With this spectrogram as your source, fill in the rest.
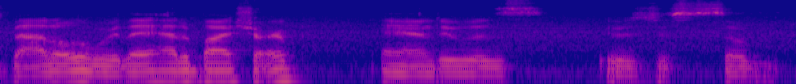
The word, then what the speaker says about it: Bisharp: I guess Bisharp, because it's supposed to be like a bishop, so Bish instead of Bi.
